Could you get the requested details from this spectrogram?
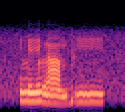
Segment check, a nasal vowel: present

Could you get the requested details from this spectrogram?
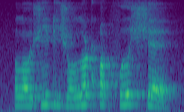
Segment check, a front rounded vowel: present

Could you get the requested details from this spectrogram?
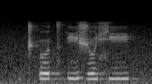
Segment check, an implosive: absent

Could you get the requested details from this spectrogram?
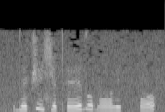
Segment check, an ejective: absent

